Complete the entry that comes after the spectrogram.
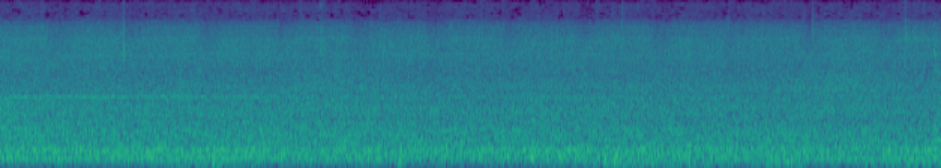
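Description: Stationary ICE electric train's auxiliary systems running: a steady low hum under an even rushing noise from its ventilation and cooling fans, with a faint high whine in the first couple of seconds.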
